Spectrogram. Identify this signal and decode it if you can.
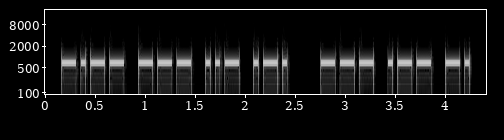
Morse code, heard as a keyed tone, about 25 wpm, 700 Hz. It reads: YOUR OWN
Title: Sentences from Top 1300 Words 25wpm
